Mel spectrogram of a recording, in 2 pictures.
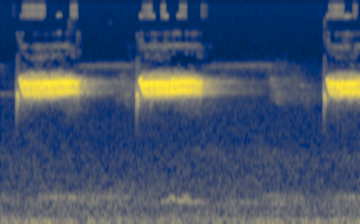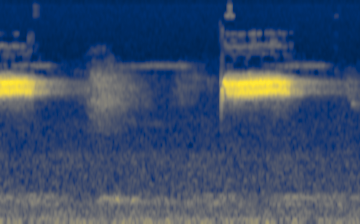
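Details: Oriental greenfinch calling over and over. Four loud, high, level, drawn-out nasal notes, each about half a second long and roughly one to two seconds apart, with faint chirps and a quiet outdoor background.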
